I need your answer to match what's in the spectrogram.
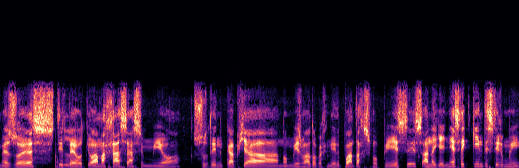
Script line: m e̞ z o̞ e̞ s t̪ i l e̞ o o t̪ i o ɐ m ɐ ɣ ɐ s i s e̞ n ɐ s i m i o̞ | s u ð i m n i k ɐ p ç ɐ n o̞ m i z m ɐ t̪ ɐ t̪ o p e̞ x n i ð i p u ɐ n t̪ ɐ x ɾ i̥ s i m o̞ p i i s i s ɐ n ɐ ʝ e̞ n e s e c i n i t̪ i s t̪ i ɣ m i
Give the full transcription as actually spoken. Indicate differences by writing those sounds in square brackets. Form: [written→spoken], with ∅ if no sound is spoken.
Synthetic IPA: m e̞ z o̞ e̞ s t̪ i l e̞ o o t̪ i o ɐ m ɐ [ɣ→x] ɐ s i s e̞ n ɐ s i m i o̞ | s u ð i [m→∅] n i k ɐ p ç ɐ n o̞ m i z m ɐ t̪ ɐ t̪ o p e̞ x n i ð i p u ɐ n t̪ ɐ x ɾ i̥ s i m o̞ p i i s i s ɐ n ɐ ʝ e̞ [n→ɲ] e s e c i n i t̪ i s t̪ i ɣ m i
